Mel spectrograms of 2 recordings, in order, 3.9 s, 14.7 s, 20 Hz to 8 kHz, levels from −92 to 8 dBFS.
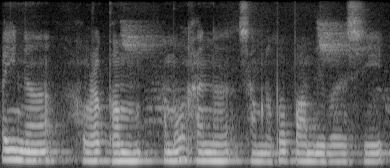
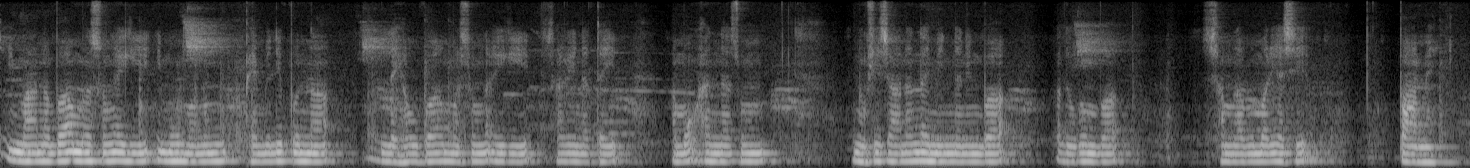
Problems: constant background noise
